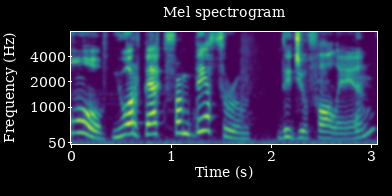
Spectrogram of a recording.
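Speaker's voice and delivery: dry, heavy put-on Russian accent. Imitating a woman greeting someone back from the bathroom, in a deadpan thick Russian accent. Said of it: "she had a thick Russian accent".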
